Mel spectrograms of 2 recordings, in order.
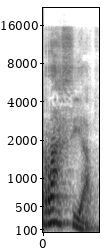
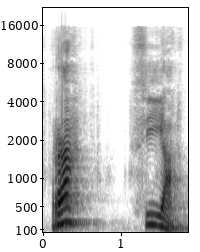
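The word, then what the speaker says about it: rahsia: আপনারা এটা ব্যবহার করতে পারেন বাতিন বাতিন অথবা রাহসিয়া রাহ সিয়া উচ্চারণটা হবে রাহসিয়া এই রাহসিয়া মানে হচ্ছে গোপন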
